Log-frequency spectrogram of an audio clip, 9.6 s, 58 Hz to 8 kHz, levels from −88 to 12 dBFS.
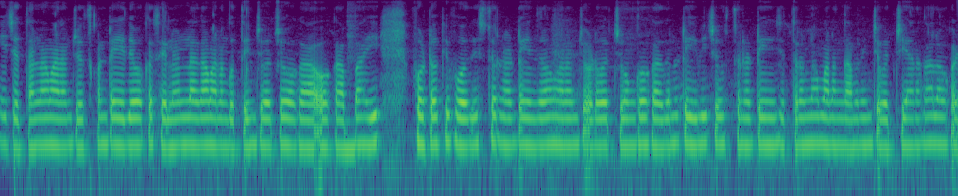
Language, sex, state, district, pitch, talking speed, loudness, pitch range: Telugu, female, Telangana, Nalgonda, 210 Hz, 180 wpm, -17 LUFS, 205-210 Hz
